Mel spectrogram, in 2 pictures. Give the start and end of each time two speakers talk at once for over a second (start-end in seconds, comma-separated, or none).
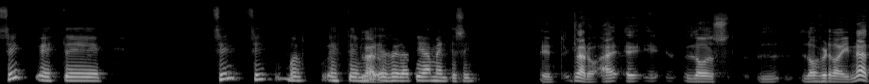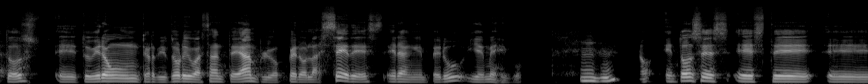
none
